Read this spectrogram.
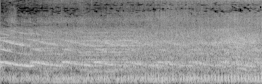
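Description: A motorbike engine putters close by.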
